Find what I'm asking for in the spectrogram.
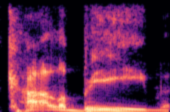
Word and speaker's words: Khabib: Khabib. It's Khabib.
